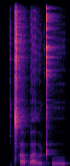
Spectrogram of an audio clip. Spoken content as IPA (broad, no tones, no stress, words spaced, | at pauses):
cʰʌɓʌlu ʈʰu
